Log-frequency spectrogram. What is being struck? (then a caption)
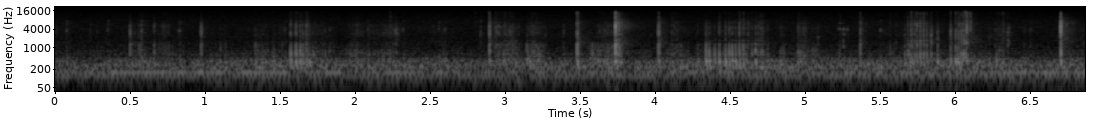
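Glossy quilted vinyl travel case. Long nails tap and scratch the front and logo corner of a hollow, black glossy quilted patent vinyl travel case. The result is irregular, sharp, bright clicks over a soft, scratchy rustle and a faint steady low hum.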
